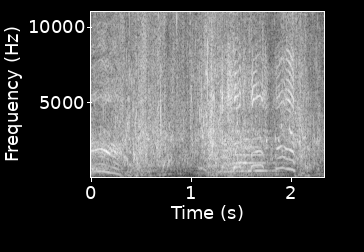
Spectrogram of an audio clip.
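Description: Cartoon sound effect of a fire hose spraying water in a steady hiss, with squeaky, wordless character vocalising over it.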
